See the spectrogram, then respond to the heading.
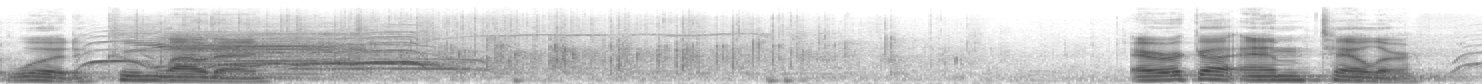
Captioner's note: audience cheers; audience applauds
